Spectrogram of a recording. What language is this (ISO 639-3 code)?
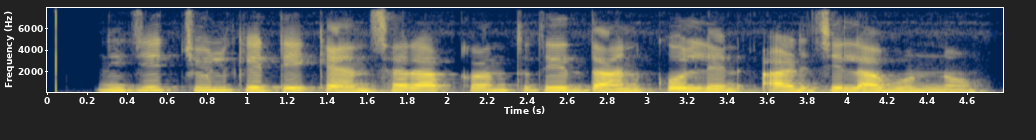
ben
